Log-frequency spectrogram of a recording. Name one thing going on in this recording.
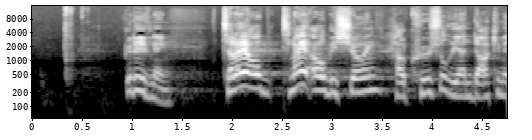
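A young man speaks calmly into a microphone, heard through loudspeakers in a large hall.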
